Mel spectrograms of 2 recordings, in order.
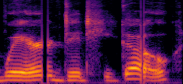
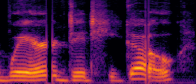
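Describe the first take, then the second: First: Each word is said fully, with the H. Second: The same.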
